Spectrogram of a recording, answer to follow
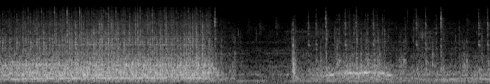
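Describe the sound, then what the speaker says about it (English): A sewing machine stitching a quilt whirs steadily close by for about two seconds, then stops, leaving a quiet room with a single soft knock and faint murmuring. "we are now going to turn and sew off at the diagonal"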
